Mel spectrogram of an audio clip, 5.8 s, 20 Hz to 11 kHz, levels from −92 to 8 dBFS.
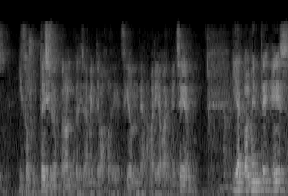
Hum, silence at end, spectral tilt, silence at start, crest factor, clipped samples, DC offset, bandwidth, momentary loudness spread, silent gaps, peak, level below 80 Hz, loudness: none; 0 s; -2.5 dB/octave; 0 s; 22 dB; under 0.1%; under 0.1%; 7.4 kHz; 16 LU; none; -16 dBFS; -64 dBFS; -36 LUFS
